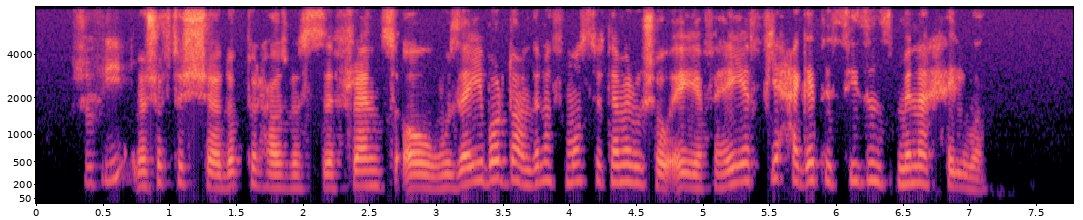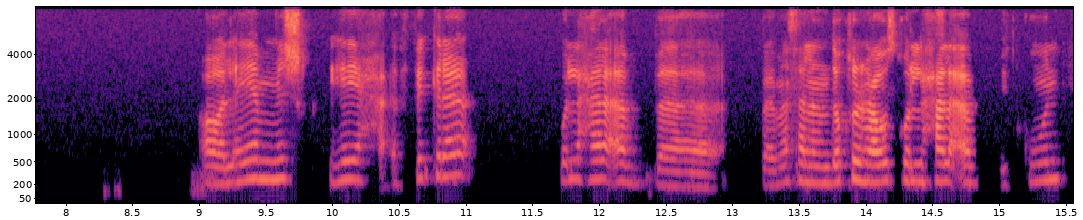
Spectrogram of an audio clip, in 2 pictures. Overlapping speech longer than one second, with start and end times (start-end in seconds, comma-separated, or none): none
